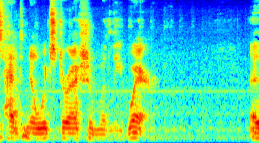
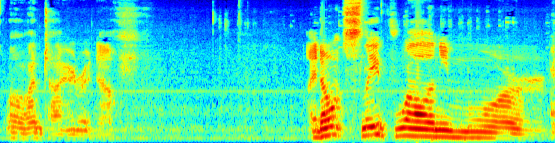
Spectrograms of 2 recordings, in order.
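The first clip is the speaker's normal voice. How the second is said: ordinary talk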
